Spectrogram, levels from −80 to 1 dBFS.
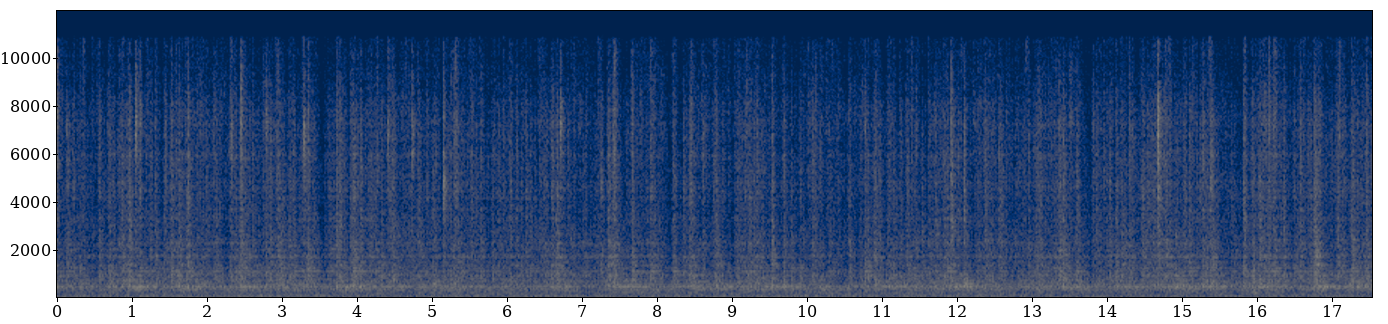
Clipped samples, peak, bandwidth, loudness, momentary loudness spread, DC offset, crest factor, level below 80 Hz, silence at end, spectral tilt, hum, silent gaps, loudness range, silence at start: under 0.1%; -16 dBFS; 11.5 kHz; -40 LUFS; 5 LU; under 0.1%; 24 dB; -56 dBFS; 0 s; -2 dB/octave; none; none; 3 LU; 0 s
